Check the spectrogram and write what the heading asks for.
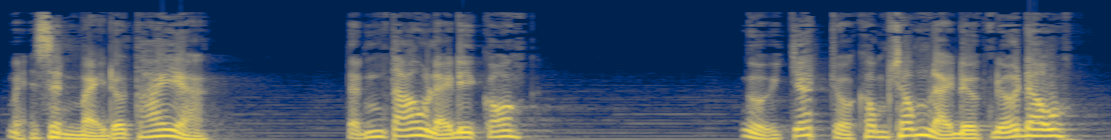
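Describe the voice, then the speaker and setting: Desperate scolding mother in an audiobook, voiced by a man, pitched up high. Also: lively intonation, fast, darkish tone, soft background music, close to an everyday voice. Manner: scolding, pleading.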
